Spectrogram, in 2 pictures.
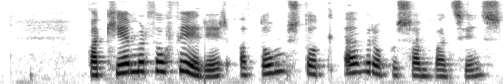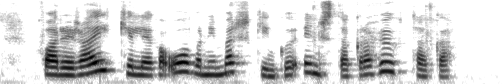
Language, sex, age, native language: Icelandic, female, 30-39, Icelandic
